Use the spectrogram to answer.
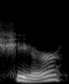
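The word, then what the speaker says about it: sheer (שיר): The word sing there is the Hebrew word shirah, and it's sometimes spelled uh, S H I Y R. And this verb, it's pronounced sheer.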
